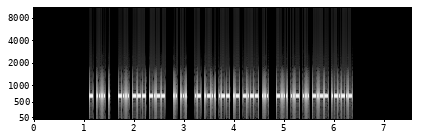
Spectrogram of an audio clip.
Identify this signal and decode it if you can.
Morse code, heard as a keyed tone, about 50 wpm, 700 Hz. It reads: THE BOY IS ALWAYS BUSY.
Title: Additional Easy Phrases 50wpm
